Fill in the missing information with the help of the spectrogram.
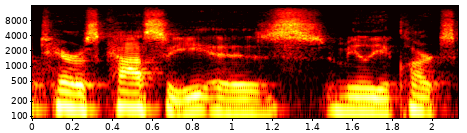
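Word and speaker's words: Teräs Käsi: And she says, it's Taras Kasi. Which Taras Kasi, I thought, was pronounced and has been pronounced by a lot of people for many years, Taras Kasai,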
